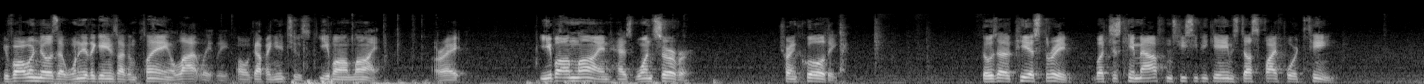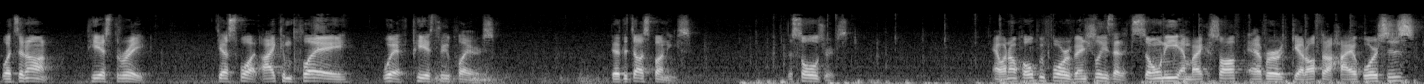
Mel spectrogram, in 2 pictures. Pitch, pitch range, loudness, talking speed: 135 Hz, 115-145 Hz, -15 LUFS, 165 wpm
